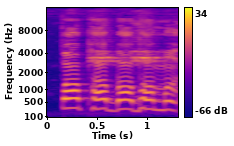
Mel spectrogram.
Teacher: मूर्धन्य में ट, ठ, ड, ढ, ण, दंत में त थ द ध न, ओष्ठ में देखिए प फ ब भ म, इनको बोलने में हमारे लिप्स जॉइंट हो जाते हैं, प फ ब भ म, इसीलिए ये ओष्ठ हैं।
